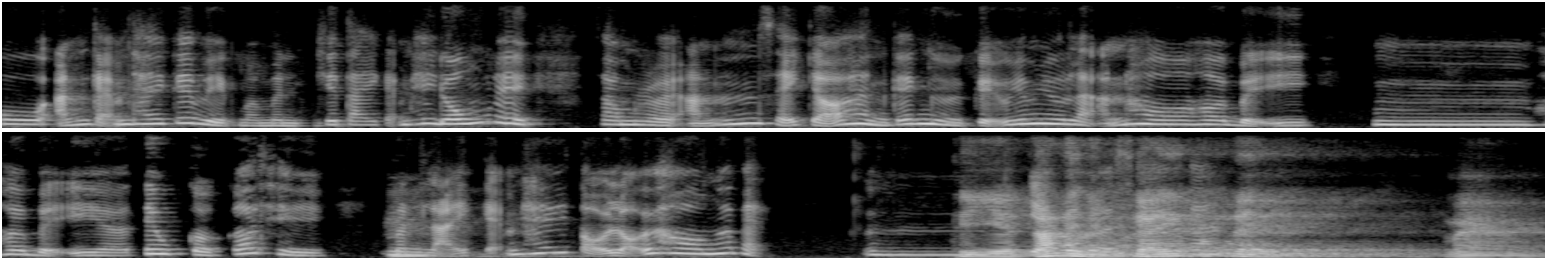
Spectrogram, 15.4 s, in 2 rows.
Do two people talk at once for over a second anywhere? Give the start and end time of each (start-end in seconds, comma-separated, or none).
12.5-13.8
